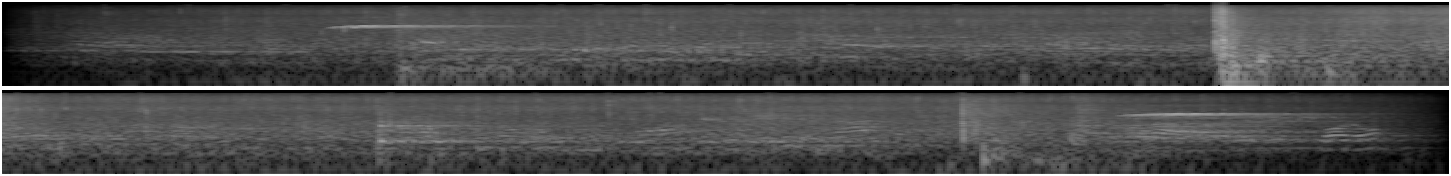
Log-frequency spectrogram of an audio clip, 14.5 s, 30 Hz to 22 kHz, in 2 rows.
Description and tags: piovono pietre
a dive from 10 mt platform recorded in piscina cozzi, milano.
ripdive, dive, platform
